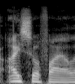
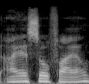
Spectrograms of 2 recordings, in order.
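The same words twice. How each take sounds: First: "iso" said as one word, eye-so. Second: I S O spelled out letter by letter. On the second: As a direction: say "I S O" as three separate letters. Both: Shown as a demonstration. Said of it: "as they say".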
